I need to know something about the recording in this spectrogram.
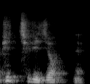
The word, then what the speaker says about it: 빛: 한 번 빛을 받고, 빚이 아니라 빛을이죠.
